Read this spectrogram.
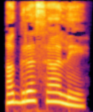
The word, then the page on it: ಆಖೈರುಸಾಲು: ākhairusālu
